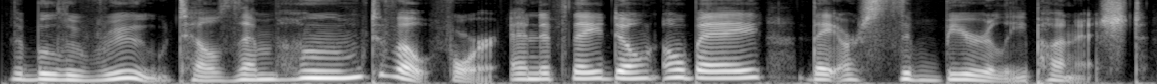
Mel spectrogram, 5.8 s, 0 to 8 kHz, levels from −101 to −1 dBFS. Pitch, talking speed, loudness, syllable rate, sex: 195 Hz, 175 wpm, -17 LUFS, 4.8 syllables/s, female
